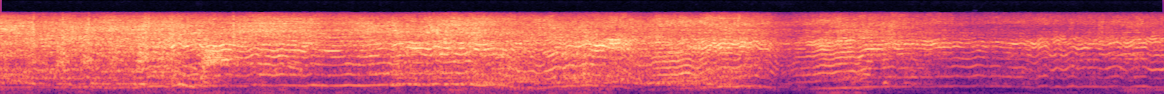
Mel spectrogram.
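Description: Small nitro engines of RC trucks buzzing at a high pitch and revving, the note wavering up and down as the throttle is worked; it drops somewhat about six seconds in.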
